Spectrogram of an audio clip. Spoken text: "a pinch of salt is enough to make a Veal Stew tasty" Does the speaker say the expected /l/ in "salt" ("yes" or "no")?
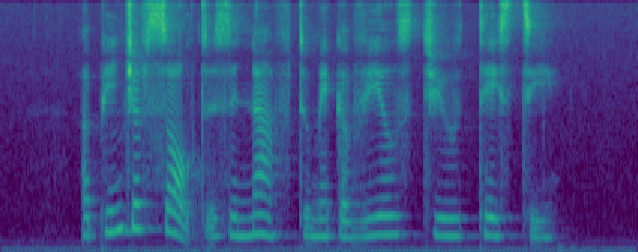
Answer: yes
